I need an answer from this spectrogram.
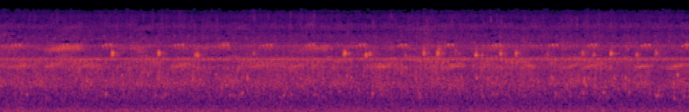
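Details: Frogs calling at a lake: a dense, unbroken high-pitched chorus of trilling voices, with short sharp pips scattered irregularly over it and a steady insect-like hum underneath.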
